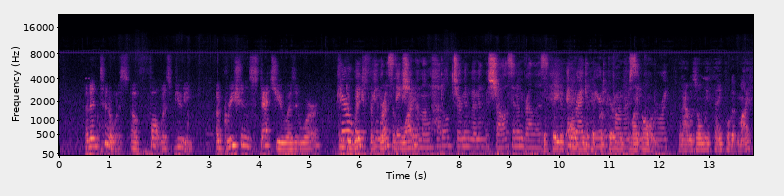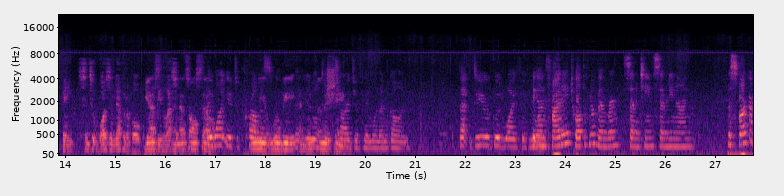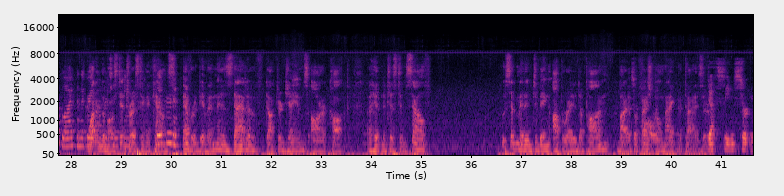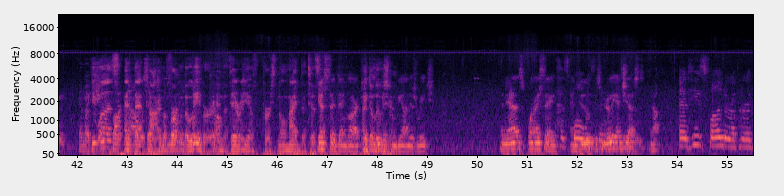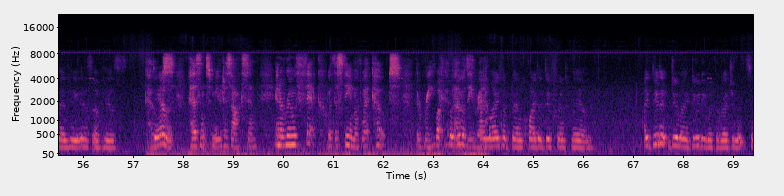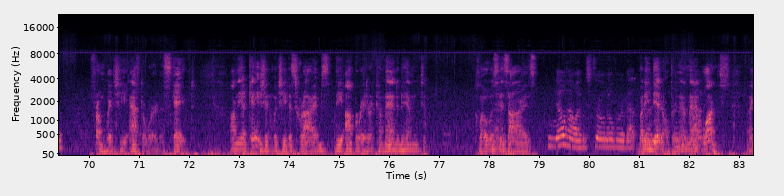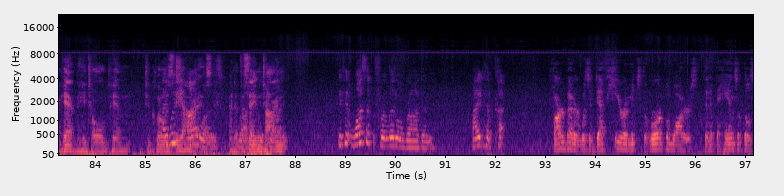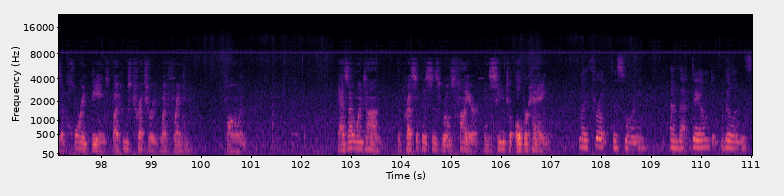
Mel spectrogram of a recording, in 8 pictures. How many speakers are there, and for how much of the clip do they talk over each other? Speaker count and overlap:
7, about 23%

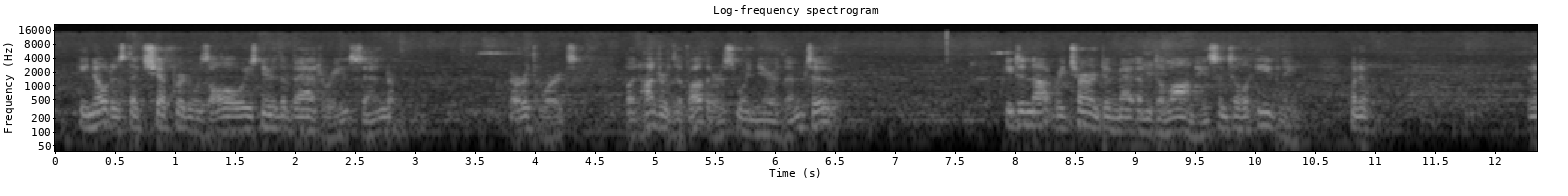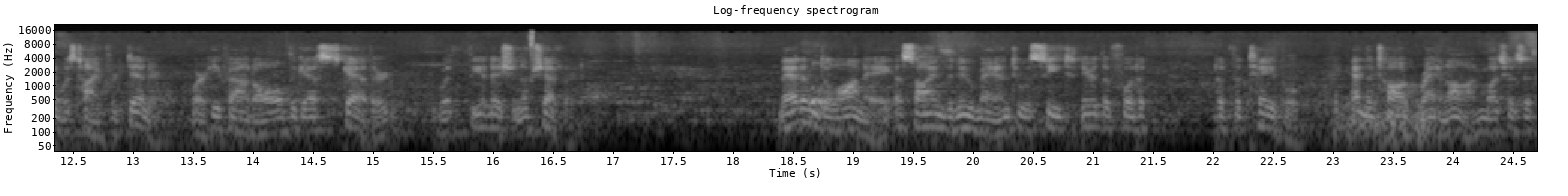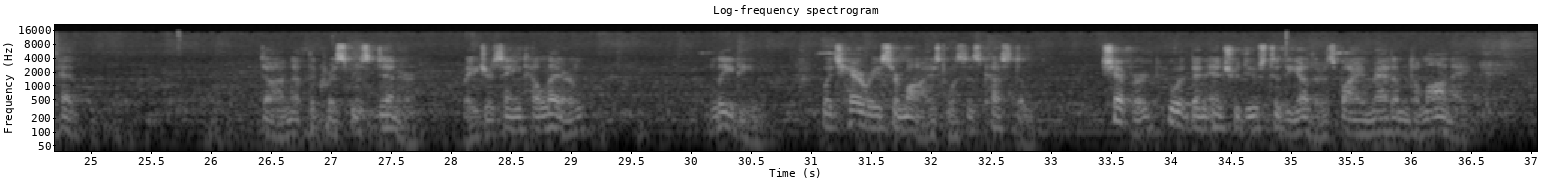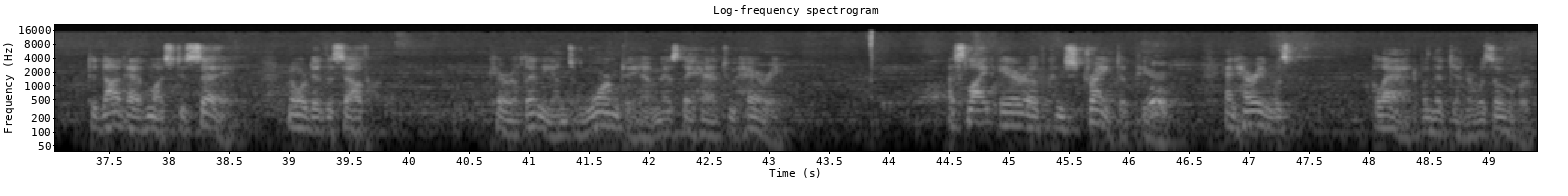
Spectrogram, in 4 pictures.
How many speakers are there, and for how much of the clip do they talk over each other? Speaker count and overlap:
1, no overlap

